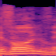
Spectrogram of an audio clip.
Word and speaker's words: Vaughan: Enfin, je crois que ça se prononce Vaughan. – Oui, Vaughan, oui, c'est vrai.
